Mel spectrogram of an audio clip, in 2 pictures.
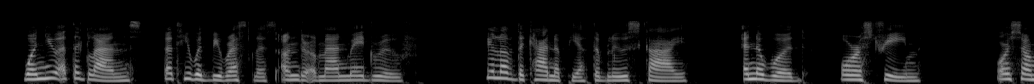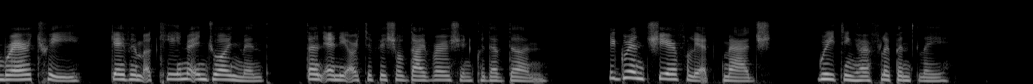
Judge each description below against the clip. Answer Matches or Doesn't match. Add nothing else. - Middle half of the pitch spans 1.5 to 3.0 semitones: Doesn't match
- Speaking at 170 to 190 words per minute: Doesn't match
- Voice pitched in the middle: Doesn't match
